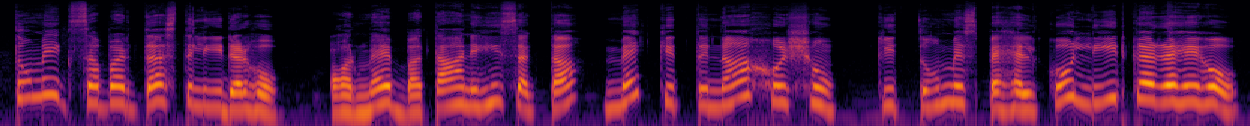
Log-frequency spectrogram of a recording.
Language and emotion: Hindi, happy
